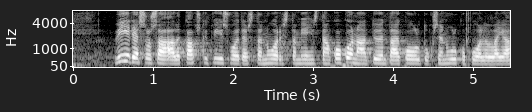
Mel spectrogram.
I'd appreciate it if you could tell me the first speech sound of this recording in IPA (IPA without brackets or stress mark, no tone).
ʋ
